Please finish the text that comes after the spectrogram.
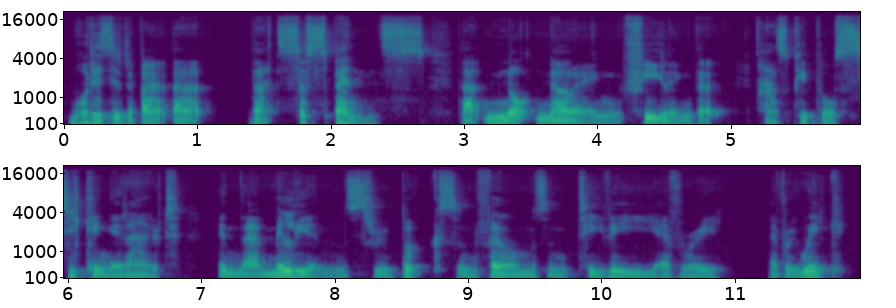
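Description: A man interviewing a guest in a conversational way, haltingly rephrasing his questions. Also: lowish voice, steady tone, dark tone, husky. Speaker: podcast interviewer.

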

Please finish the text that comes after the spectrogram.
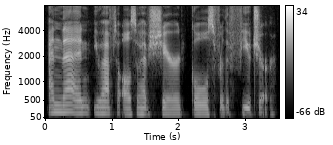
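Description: A woman with a low voice gives advice as an interview guest. She explains things conversationally and illustrates them with little examples. The sound is dry and close. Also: normal speed, clean tone, no room sound. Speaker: dating coach, interview guest.

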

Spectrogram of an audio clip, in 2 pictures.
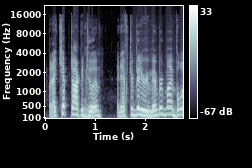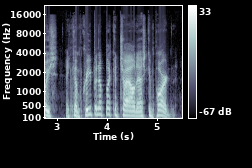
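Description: A man's voice: sits high, fast, fairly bright tone, no echo, studio quality. A man voicing a plain-spoken country shepherd in a story, earnest and cautioning, with rustic phrasing. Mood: earnest, troubled.

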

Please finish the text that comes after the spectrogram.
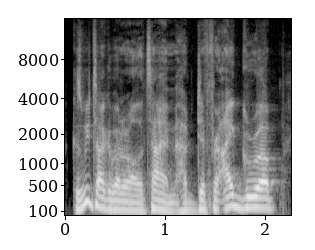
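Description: Fast-talking chatty male host. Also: mid-range voice, a little mellow, no echo, clean studio sound. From Los Angeles. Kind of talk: conversational interview.

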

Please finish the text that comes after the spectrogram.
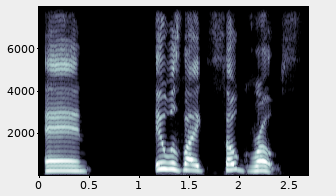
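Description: A woman's voice: on the high side, takes it slowly, clear, resonant tone, dry recording, clean studio sound. A woman co-hosting a podcast in casual chat, crude and joking, often laughing.

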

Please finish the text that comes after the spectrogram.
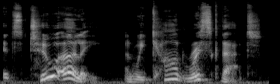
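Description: An actor playing a stressed, controlling, pragmatic leader in an audio drama, with a husky voice. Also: mid-range voice, huge pitch swings, unhurried, full character voice. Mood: angry, insistent.

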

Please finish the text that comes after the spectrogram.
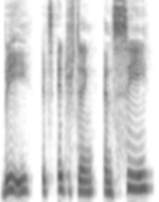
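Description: A man's voice: a little high, moderate pace, no echo, studio quality. A man hosting a podcast, explaining things in a casual, rambling, conversational way. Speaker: podcast host presenting a researched topic.

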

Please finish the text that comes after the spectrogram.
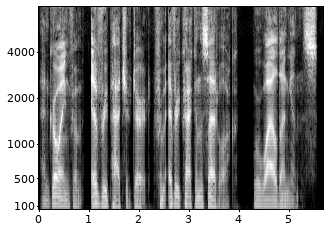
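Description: A man's voice: fairly low pitch, animated, moderate pace, creaky, dry recording, studio quality. A man narrating a scripted short story as its author. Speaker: author reading own story.

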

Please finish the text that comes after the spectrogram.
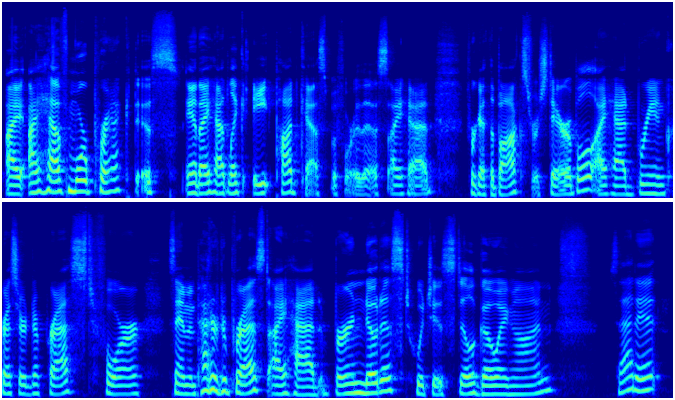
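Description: A woman co-hosting a podcast in casual chat, quick and joking, with a deeper voice. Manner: quick, joking, animated with laughs. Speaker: podcast co-host.

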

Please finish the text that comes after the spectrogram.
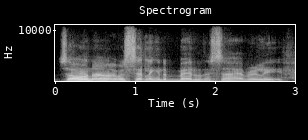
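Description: A man's voice: medium pitch, animated, a little fast. An actor playing a wry, world-weary male investigator in a 1940s radio drama, speaking in a dry, sardonic, unruffled way. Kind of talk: 1940s radio drama acting and first-person narration. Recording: noisy old 1940s radio recording.

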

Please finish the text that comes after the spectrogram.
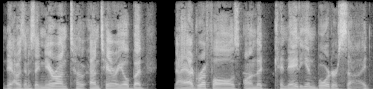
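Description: A man hosting a podcast from Florida, talking over a video call in an easy, teasing way. He jokes with his guest and laughs a lot, at a middle pitch. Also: normal speed. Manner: joking, laughs often. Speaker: podcast host. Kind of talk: casual interview chat.

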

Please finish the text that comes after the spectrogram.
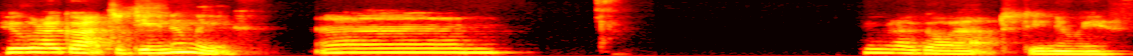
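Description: A middle-aged Australian woman from Newcastle, a former basketball player, answering interview questions in a chatty, animated way with lots of ums and restarts. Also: a little high, moderate pace, muffled recording. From Newcastle, New South Wales, Australia. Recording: echoey room.

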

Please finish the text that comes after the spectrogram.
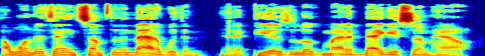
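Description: A man's voice: on the low side, big pitch swings, very fast. A man voicing a boastful, easygoing frontier gambler in a storybook tale, with careless, colloquial talk. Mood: baffled.

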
